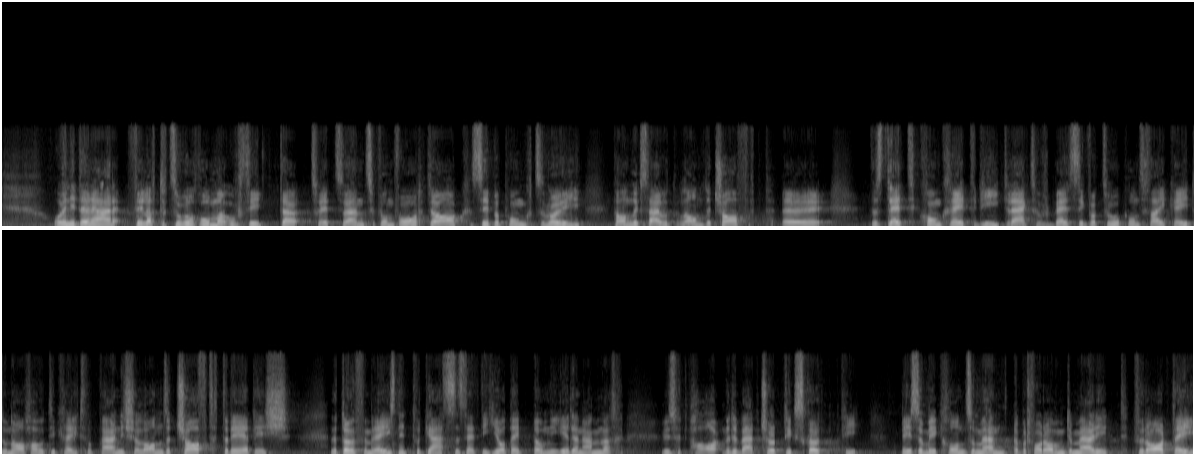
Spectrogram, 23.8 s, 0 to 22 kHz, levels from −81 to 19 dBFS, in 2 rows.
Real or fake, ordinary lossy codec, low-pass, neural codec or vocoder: fake; none; 9.9 kHz; codec, 16 kHz in and 24 kHz out, 0.6 kbps, FocalCodec, streaming, 4096 codes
